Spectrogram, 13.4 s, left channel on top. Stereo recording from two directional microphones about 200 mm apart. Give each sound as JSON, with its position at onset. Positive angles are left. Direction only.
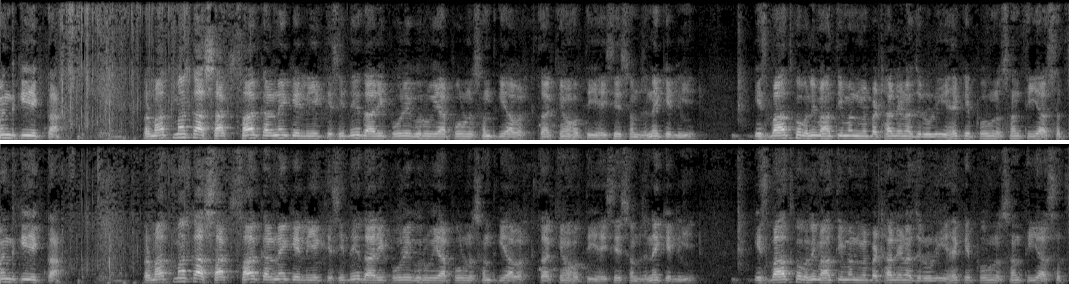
{"t": 0.0, "sound": "speech", "side_deg": 35}
{"t": 1.8, "sound": "speech", "side_deg": 40}
{"t": 9.4, "sound": "speech", "side_deg": 35}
